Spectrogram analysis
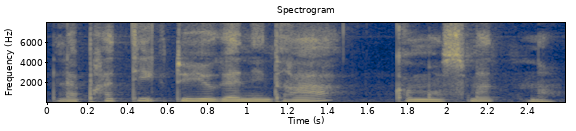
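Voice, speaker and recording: Speaking with a fairly low pitch and a brisk pace, a woman guides a meditation as a yoga instructor. Her manner is calm and soothing, and her phrases end softly.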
